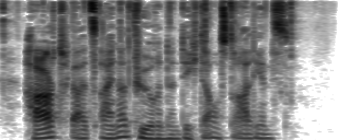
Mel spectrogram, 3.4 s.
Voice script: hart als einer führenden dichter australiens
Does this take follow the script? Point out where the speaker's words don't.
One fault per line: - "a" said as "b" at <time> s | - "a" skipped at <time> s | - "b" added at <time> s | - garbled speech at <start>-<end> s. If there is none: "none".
none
